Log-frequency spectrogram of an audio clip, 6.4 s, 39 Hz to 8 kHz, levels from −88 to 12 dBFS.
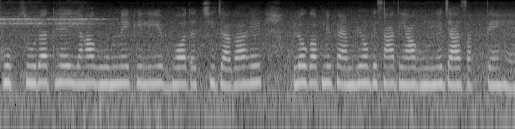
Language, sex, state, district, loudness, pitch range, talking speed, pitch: Hindi, female, Jharkhand, Sahebganj, -20 LUFS, 245-260 Hz, 160 wpm, 255 Hz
